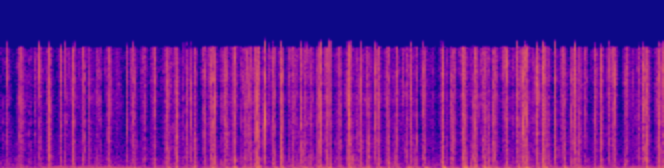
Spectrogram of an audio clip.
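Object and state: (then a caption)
Crinkled thin paper. A small folded piece of thin white paper is held between the fingertips of both hands and crinkled and rubbed. It makes a fast, dense stream of sharp, bright crackles with dull low thumps underneath, each snap dying away almost instantly.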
